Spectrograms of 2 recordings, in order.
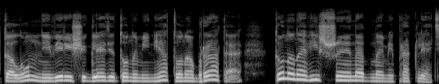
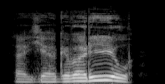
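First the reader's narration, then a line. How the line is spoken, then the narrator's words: Growling proclamation. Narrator (Russian): рыкающим голосом возвестил Норт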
